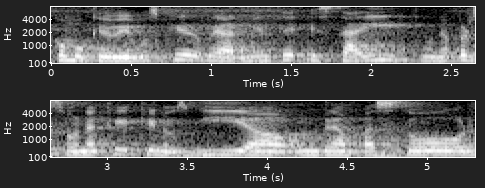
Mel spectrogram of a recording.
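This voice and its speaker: A woman's voice: mid-range voice, flat delivery, normal speed. A woman with a Colombian Spanish accent interviewing a guest, asking her questions hesitantly and searching for words. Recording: echoey room with long reverb, faint hum.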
